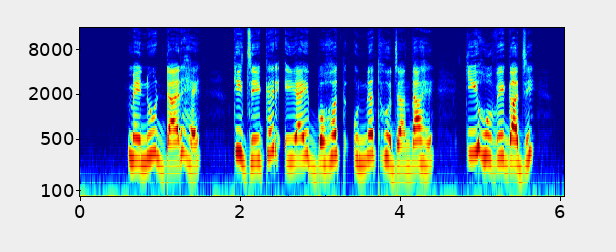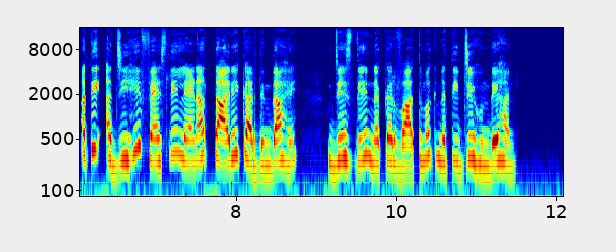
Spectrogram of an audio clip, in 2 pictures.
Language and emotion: Punjabi, fearful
